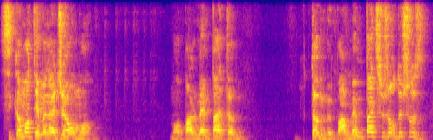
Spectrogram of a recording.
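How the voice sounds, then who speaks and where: A young man streaming live, chatting casually with his viewers, excitable and given to sudden shouted exclamations before calming down again. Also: sits high, normal speed. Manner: excitable, bursts into shouted exclamations then calms down. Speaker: livestreamer. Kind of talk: casual livestream chat with viewers.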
